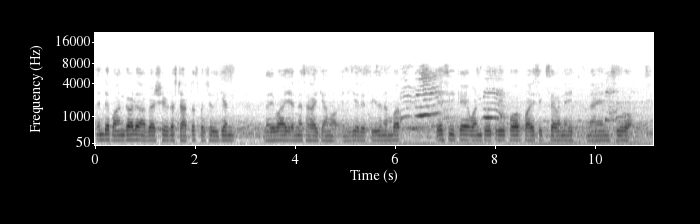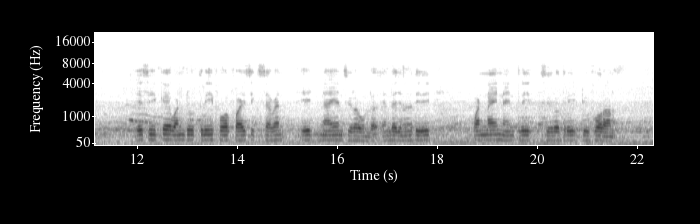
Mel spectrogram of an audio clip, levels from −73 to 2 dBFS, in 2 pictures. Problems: constant background noise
